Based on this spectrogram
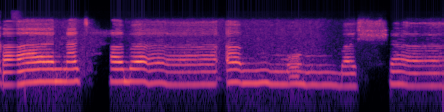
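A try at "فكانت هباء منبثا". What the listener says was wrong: Hanya sa tipis cedal cadel. Iya, sa cedal cadel. Fakanat haba'am mumbassa.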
